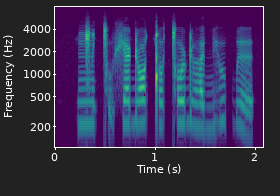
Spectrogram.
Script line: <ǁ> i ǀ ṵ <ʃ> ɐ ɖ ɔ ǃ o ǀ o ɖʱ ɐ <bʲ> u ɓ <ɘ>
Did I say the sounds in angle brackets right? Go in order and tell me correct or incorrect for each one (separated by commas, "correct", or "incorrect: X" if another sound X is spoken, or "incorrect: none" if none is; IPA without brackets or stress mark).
incorrect: ŋ͡ǁ, correct, correct, correct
